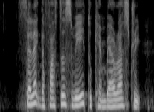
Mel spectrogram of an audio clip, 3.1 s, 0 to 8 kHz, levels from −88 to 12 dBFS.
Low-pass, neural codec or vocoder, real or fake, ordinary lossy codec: none; codec, 16 kHz, 16 kbps, FreqCodec, larger model; fake; none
